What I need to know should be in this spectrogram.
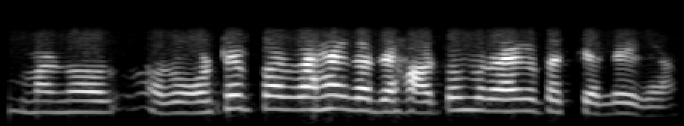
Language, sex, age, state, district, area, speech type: Urdu, female, 60+, Bihar, Gaya, urban, conversation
